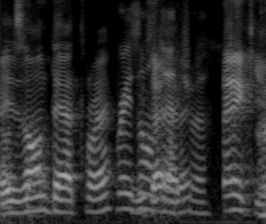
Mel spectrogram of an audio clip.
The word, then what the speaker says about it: raison d'être: I can't pronounce Raison d'etre. Raison d'etre. Thank you. Raison d'être.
